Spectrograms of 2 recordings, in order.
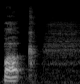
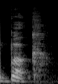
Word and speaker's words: Buk: Yes, it's pronounced Book, not Buck. So it has a, as a Yorkshireman would say, Book.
